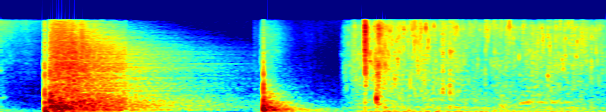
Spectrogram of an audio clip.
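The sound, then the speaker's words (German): A loud, sharp gunshot rings out and echoes away, followed by a second sharp crack, then a heavy splash as a person falls into a swimming pool at a villa, water churning and sloshing for a few seconds, with no voices. “Plötzlich fiel ein Schuss.”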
